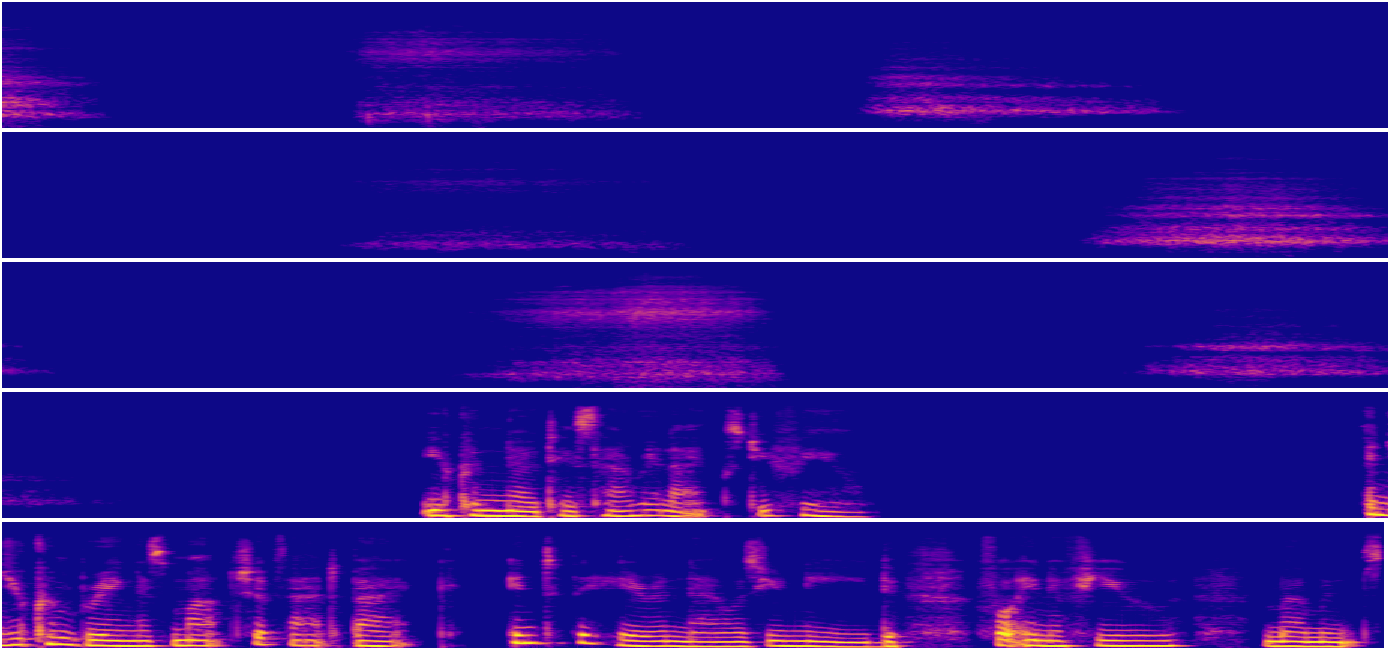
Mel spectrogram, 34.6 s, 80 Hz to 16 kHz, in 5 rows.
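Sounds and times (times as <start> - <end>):
slow deep human breathing: 1.8 - 3.2, 4.4 - 6.0, 8.6 - 10.4, 12.4 - 14.2, 16.2 - 17.8, 19.6 - 21.4
speech: 22.9 - 25.2, 27.6 - 34.6.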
